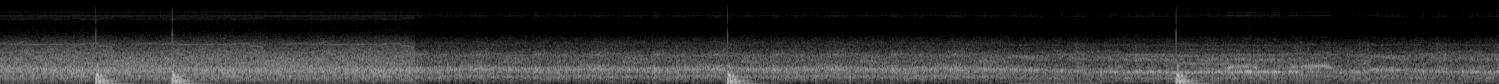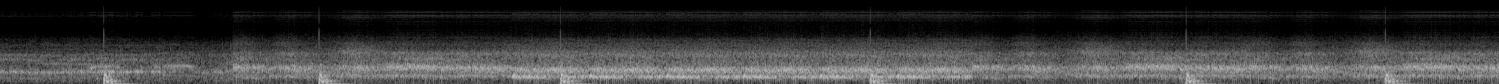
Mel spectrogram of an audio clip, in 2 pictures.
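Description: A 16-bit video game football is kicked with short, dull thumps.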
